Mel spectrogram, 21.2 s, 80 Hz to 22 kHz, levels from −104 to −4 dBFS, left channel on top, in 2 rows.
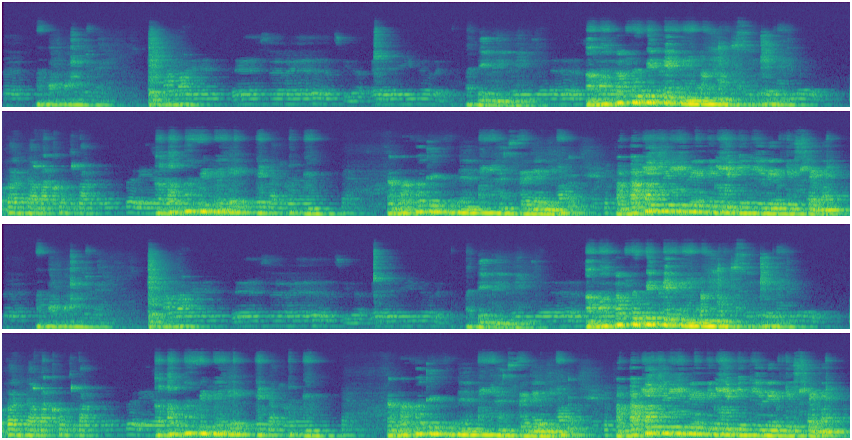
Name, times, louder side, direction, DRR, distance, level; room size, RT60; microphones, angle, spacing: voice 1, 0.4-1.3 1.8-2.3 5.8-6.5 7.3-9.8 12.6-13.8 14.4-14.5 15.4-20.9, right 1 dB, 85° right, -5 dB, 1.2 m, -19 dB
voice 2, 1.9-5.5 6.3-8.7 9.2-10.2 11.1-14.5 15.4-15.9 16.2-16.4 16.7-16.8 17.9-18.8 19.2-19.5 20.2-20.3, left 1 dB, 25° left, -2 dB, 0.5 m, -38 dB
voice 3, 10.6-11.7 13.9-14.0 14.8-15.4 17.3-17.4 18.1-18.2 20.7-21.0, right 3 dB, 45° right, -5 dB, 0.4 m, -27 dB
3.2 x 2.5 x 2.8 m, 0.89 s
head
